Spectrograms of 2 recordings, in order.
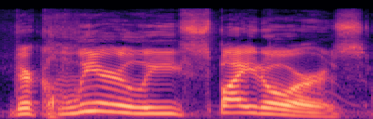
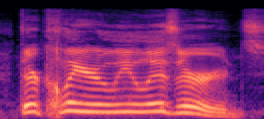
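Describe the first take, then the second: First: Said in the usual way. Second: Mock deadpan. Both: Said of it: "I almost said lizards".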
